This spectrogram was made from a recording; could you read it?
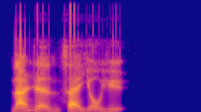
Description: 男人在犹豫wav音频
